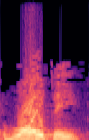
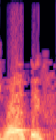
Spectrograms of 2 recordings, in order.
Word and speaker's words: Woippy: The word is spelled W-O-I-P-P-Y, so I say Woypy, France is what I'm going to call it. It's closest I can get.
